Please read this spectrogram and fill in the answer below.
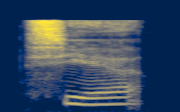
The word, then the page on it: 写: xiě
